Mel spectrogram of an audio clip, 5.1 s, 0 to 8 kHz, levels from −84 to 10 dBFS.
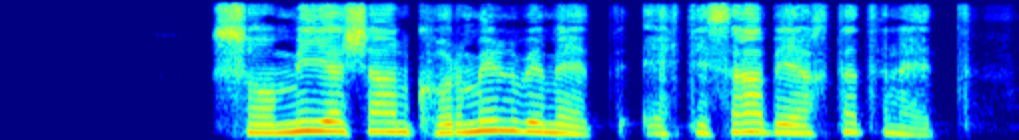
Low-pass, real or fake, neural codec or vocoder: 7.2 kHz; fake; codec, 16 kHz in and 24 kHz out, 1 kbps, XY-Tokenizer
